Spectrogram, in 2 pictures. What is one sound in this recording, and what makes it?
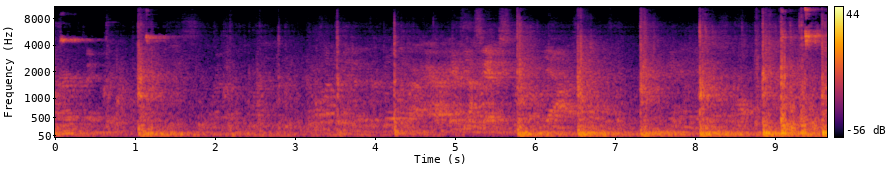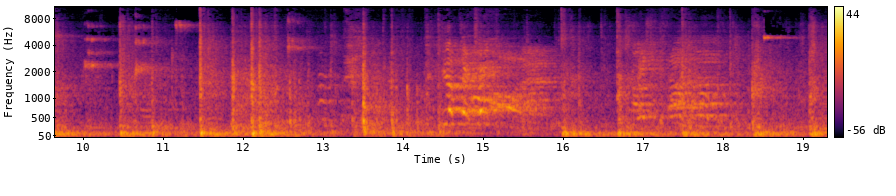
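Basketballs bounce on a wooden floor, echoing in a large hall.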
